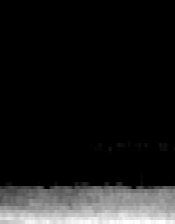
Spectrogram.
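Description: A pause in a man's speech: only the recording's steady background hiss with a faint low hum.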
